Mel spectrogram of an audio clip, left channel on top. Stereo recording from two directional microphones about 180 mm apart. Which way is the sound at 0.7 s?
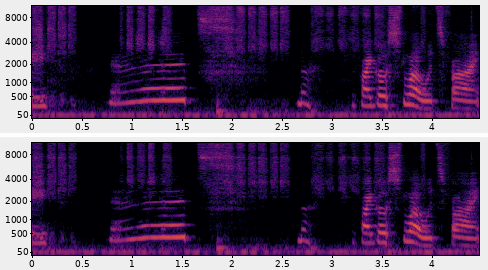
15° left (ahead or behind).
